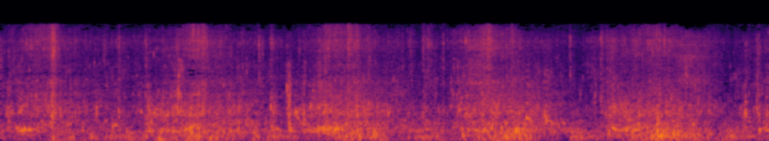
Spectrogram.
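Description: Two single-bladed wooden paddles dipping and pulling through river water from a wooden boat, the splashing swelling with each stroke about every one and a half seconds, over steady wind noise on the microphone.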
